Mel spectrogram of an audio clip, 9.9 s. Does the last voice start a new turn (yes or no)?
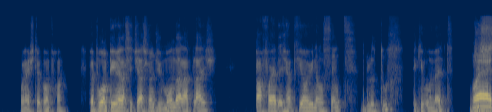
yes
